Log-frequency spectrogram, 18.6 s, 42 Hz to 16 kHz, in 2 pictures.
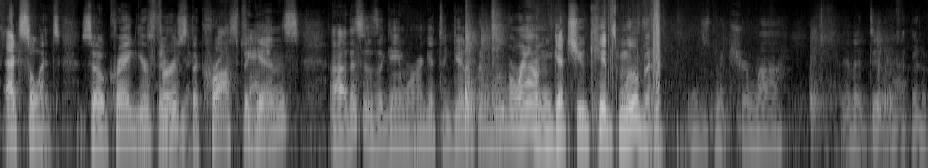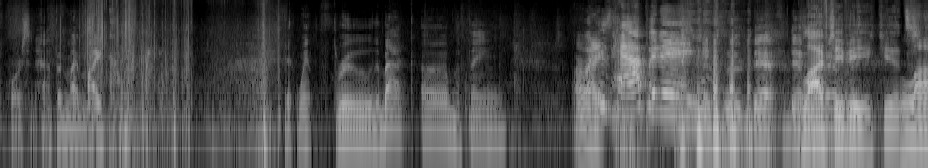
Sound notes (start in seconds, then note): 10.7 mic crackling; 16.1 man laughing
